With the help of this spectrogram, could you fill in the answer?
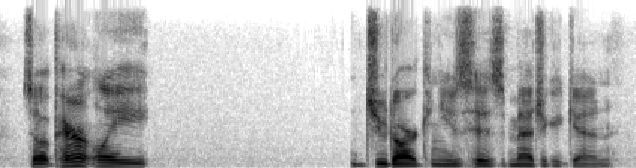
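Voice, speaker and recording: The man has a fairly low pitch and lively intonation. He speaks at a fairly slow pace. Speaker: manga reviewer. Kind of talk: casual commentary review. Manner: many fillers (um, uh, you know).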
